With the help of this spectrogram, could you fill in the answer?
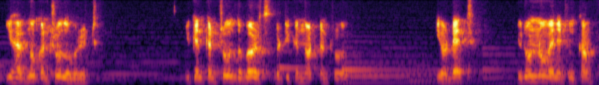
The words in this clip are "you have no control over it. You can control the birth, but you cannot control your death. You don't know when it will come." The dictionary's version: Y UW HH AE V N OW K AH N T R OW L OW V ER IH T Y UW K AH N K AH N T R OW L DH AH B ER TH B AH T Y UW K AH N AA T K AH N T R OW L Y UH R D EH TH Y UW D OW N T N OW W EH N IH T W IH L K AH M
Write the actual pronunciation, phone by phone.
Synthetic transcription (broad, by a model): Y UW HH AE V N OW K AH N T R OW L OW V ER IH T Y UW K AH N K AH N T R OW L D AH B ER S B AH T Y UW K AH N AA T K AH N T R OW L Y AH R D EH T Y UW D OW N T N OW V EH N IH T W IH L K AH M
